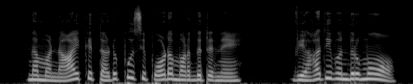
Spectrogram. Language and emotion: Tamil, fearful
